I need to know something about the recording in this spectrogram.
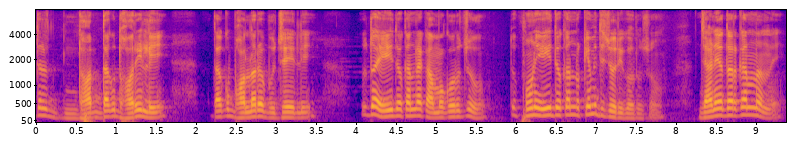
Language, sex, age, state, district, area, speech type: Odia, male, 18-30, Odisha, Dhenkanal, rural, spontaneous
